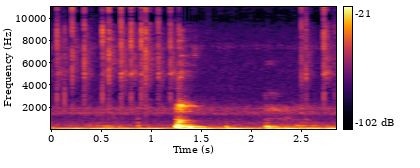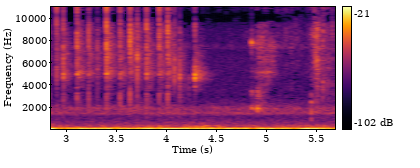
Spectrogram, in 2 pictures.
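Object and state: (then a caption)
Plastic body butter jar with metal lid. A filled, medium purple plastic Truly body butter jar with a gold lid is held in the palm and rapidly tapped and scratched with long nails on its body and lid. The result is a quick, quiet stream of light clicks and scratches over a steady low hum, with one louder, fuller tap about a second in.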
